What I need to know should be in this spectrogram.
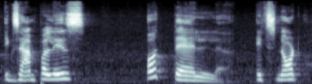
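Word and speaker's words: hôtel: और इन the middle और एंड it's always silent हां सो a example is ओतेल इट्स नॉट होटल इट्स ओतेल means letter ash इज़ a silent letter here is well.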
